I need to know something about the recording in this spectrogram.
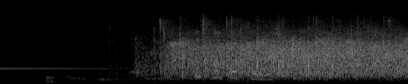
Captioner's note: applause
